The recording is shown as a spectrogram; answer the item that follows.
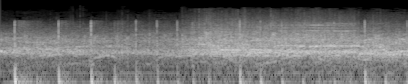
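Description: A ball bouncing with irregular thuds, a few each second, over crowd noise and music.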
